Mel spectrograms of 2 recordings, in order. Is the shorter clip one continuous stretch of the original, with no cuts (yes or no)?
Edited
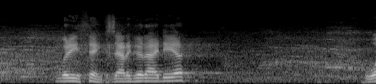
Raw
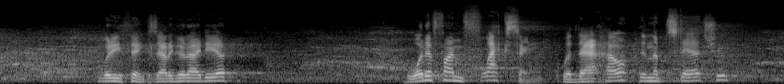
yes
